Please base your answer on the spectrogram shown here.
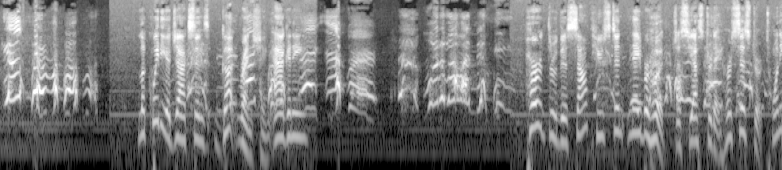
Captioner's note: crying; crying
